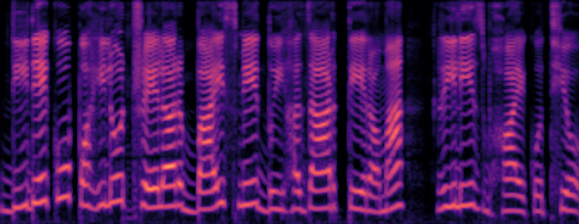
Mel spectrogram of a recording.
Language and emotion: Nepali, neutral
